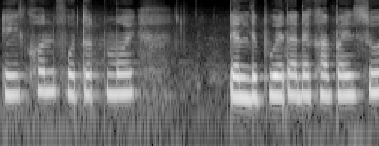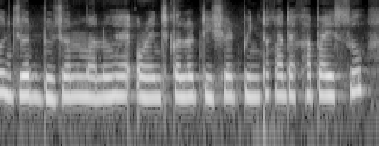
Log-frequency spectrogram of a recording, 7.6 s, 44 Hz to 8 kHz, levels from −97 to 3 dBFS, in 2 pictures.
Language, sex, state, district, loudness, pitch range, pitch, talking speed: Assamese, female, Assam, Kamrup Metropolitan, -17 LUFS, 260-280 Hz, 275 Hz, 150 wpm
